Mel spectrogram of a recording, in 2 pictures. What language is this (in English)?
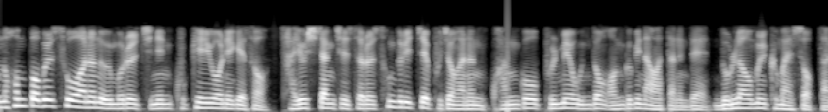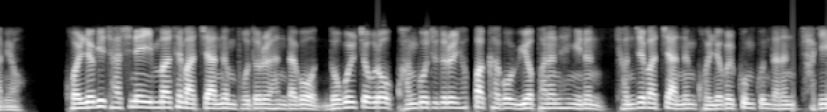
Korean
